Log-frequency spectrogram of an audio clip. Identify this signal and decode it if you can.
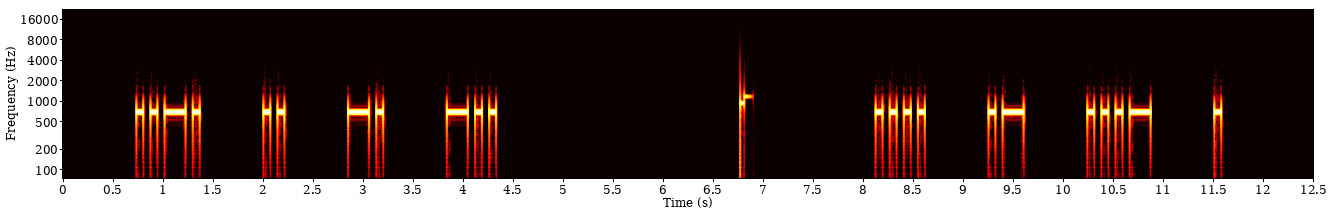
Morse code, heard as a keyed tone, about 17 wpm, spaced as for 10 wpm, 700 Hz. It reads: FIND HAVE
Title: 3x Character Spacing - Top 100 Words - 17wpm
